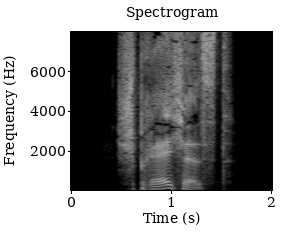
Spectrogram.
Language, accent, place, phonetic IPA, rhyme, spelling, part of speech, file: German, Germany, Berlin, [ˈʃpʁɛːçəst], -ɛːçəst, sprächest, verb, De-sprächest.ogg
- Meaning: second-person singular subjunctive II of sprechen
